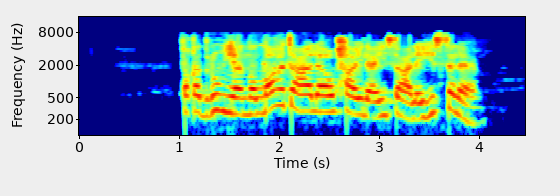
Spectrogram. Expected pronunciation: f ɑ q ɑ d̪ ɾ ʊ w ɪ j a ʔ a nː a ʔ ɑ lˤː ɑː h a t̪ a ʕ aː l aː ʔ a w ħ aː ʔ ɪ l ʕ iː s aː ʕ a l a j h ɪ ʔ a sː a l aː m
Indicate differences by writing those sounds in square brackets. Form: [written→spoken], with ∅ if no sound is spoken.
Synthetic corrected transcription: f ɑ q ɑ d̪ ɾ ʊ w ɪ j a ʔ a nː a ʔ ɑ lˤː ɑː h a t̪ a ʕ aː l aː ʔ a w ħ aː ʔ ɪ l ʕ iː s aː ʕ a l a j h ɪ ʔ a sː a l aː m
